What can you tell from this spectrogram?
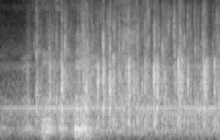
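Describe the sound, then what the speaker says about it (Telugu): An audience at a Telugu satsang gathering bursts into loud clapping, a dense crackling patter of many hands that builds quickly and holds steady, with room echo around it. "ఒకసారి గట్టి క్లాప్స్ ఇద్దాం"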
